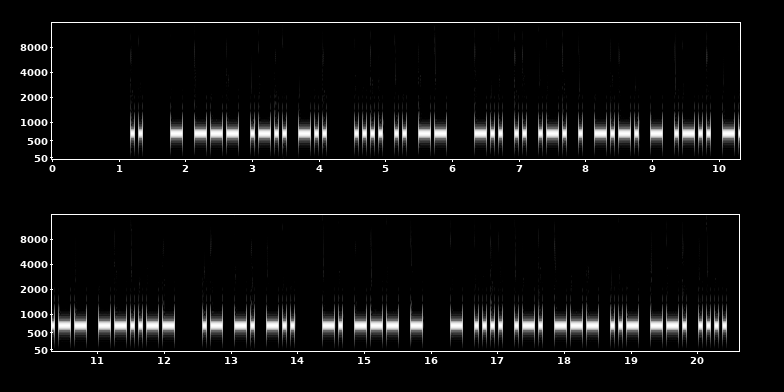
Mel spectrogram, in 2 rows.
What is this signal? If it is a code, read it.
Morse code, heard as a keyed tone, about 20 wpm, 700 Hz. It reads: I TOLD HIM DIRECTLY, AND NOT THROUGH
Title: Sentences from Top 1000 Words - Review Part 1 - 20wpm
